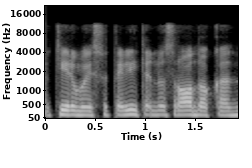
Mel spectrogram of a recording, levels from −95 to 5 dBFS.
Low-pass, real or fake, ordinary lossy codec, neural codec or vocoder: 10.8 kHz; fake; Opus, 32 kbps; autoencoder, 48 kHz, 32 numbers a frame, DAC-VAE, trained on Japanese speech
